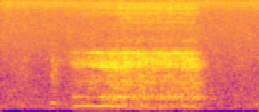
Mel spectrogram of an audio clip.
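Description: A single long, rumbling snore lasting over a second, from a sleeping large dog.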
